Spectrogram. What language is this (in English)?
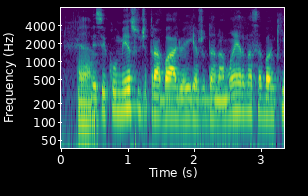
Portuguese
